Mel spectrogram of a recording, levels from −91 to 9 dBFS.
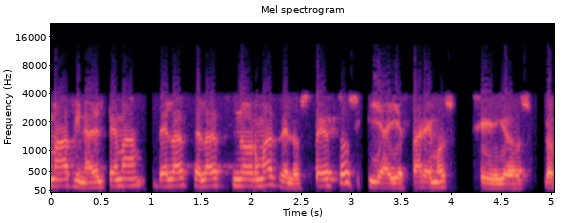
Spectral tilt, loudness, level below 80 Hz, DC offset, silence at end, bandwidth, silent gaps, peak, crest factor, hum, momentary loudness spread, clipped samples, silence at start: -6 dB/octave; -18 LUFS; -64 dBFS; under 0.1%; 0 s; 10.5 kHz; none; -6 dBFS; 12 dB; none; 3 LU; under 0.1%; 0 s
